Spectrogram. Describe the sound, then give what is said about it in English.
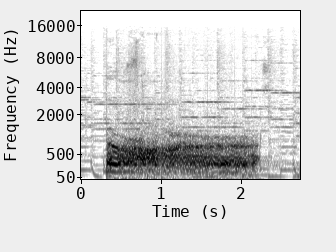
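A deep, guttural monster roar of pain bellows out once, loud, holding steady for about two seconds before cutting off, with no talking around it. “You hear these roars of pain, these guttural roars that just shake the arena.”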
